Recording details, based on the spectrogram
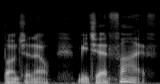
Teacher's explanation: when a T meets a Y, they merge into a CH sound, like cheese.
